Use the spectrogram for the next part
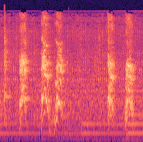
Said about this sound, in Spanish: Perrito.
